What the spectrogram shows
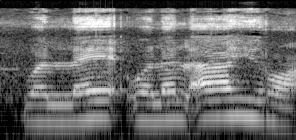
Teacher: takfim karena ro berharokat fathah, cara bacanya ditebalkan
